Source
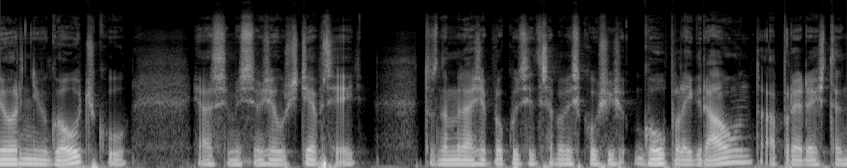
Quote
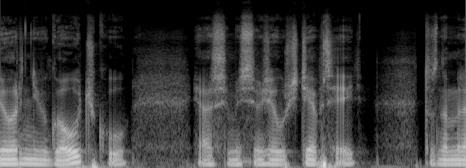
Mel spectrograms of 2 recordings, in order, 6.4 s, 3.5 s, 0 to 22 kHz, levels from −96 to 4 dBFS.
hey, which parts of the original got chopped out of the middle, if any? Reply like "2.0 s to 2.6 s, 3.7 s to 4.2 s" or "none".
none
